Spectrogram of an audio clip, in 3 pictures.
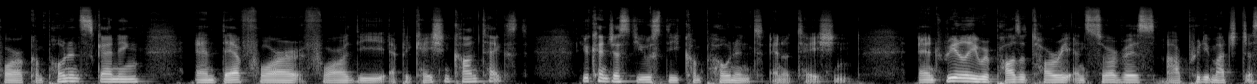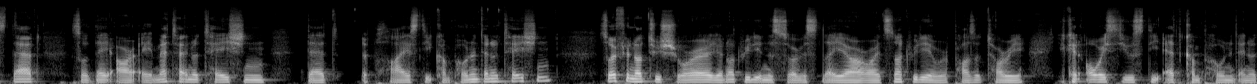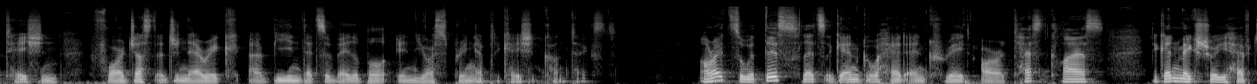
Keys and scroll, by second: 6.6 Return, 10.8 ctrl+z, 13.1 ctrl+z, 13.3 ctrl+b, 24.2 ctrl+alt+Left, 33.7 ctrl+shift+t.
